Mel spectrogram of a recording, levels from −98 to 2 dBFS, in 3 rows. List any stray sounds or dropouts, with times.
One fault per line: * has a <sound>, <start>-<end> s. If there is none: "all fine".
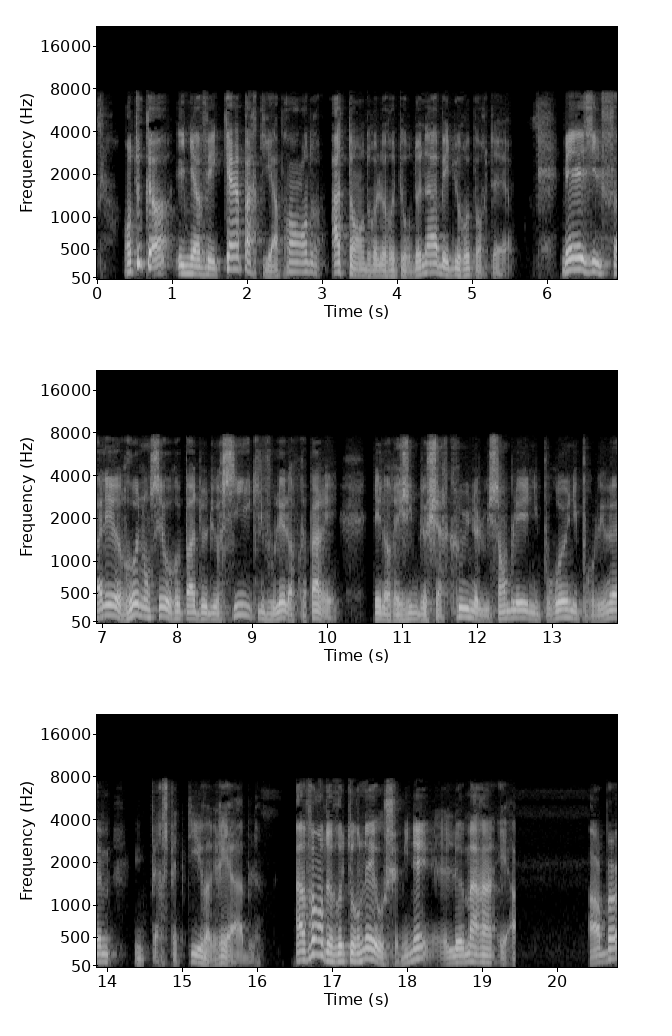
all fine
